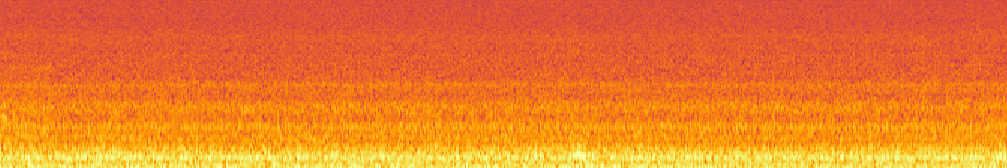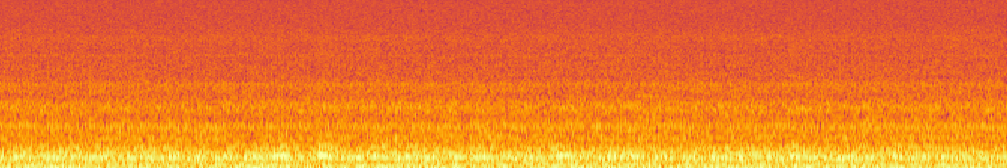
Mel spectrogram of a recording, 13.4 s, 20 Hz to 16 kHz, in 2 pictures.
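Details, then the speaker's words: SSD-equipped NAS under heavy load, indexing media at 80–85% CPU and drawing 32–33 W: soft, even fan hum that rises with load, with no ticks, rattles or pitch swings; normal cooling fan noise. "the fan noise increased but really that was it listen for yourself"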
